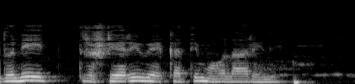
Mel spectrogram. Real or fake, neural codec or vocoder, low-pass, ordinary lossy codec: real; none; 7.2 kHz; MP3, 32 kbps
